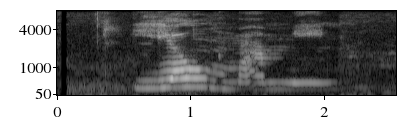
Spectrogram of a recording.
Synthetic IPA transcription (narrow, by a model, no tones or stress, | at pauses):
ljɔwmaminu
